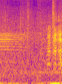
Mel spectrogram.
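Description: A sheep bleats in a survival video game, one short, faint, wavering call heard alone.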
